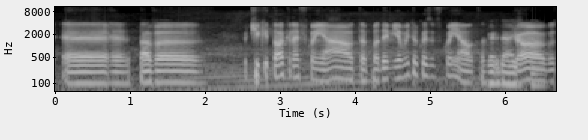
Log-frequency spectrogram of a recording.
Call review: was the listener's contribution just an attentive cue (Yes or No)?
Yes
